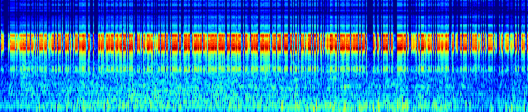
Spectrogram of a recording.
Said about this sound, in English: So the sound I heard when they're just walking around with the scanner, it was picking up background radiation.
